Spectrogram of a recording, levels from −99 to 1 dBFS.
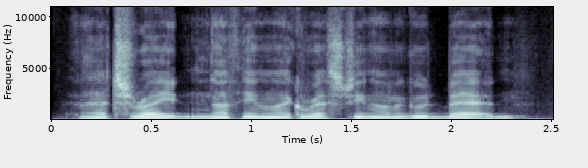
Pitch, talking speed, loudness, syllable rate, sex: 110 Hz, 215 wpm, -15 LUFS, 5.3 syllables/s, male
